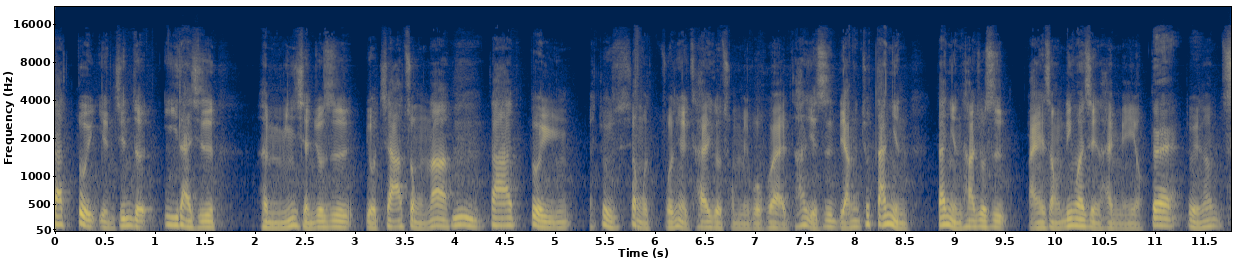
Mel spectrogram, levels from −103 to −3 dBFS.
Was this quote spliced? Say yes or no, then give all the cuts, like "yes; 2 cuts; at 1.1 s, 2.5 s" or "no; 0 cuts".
no; 0 cuts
